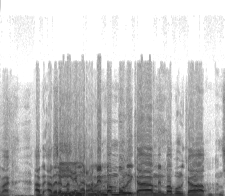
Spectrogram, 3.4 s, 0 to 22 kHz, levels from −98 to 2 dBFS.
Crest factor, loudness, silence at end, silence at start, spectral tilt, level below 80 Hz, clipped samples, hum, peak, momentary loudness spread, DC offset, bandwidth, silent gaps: 12 dB; -14 LUFS; 0 s; 0 s; -6.5 dB/octave; -42 dBFS; under 0.1%; none; -2 dBFS; 8 LU; under 0.1%; 15 kHz; none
